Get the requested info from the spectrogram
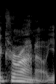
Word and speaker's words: Carano: And Gina Carano, is that how you say her name? – Gina Carano, yes.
